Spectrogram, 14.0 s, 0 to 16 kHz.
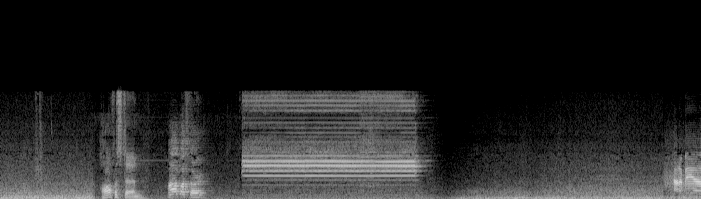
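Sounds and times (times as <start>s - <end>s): high buzzing alarm tone: 2.4s - 8.8s
low rumble: 9.0s - 13.3s.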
